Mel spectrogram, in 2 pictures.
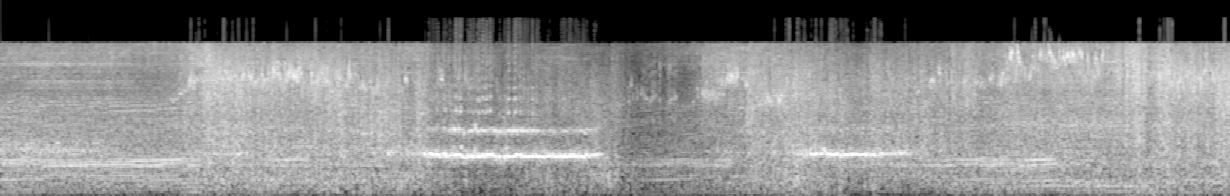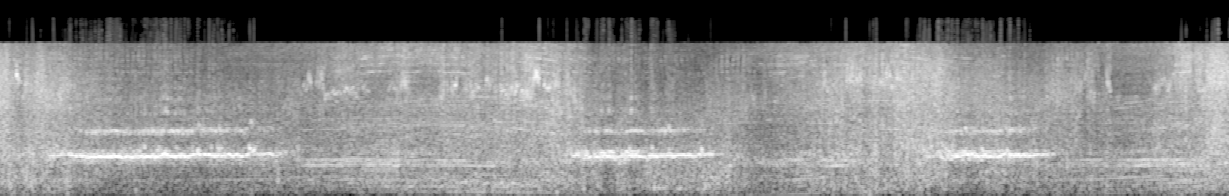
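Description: Car engine running hard and revving up and down, with the tyres squealing five times for one to two seconds each as the car is pushed through the corners of an autocross course.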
